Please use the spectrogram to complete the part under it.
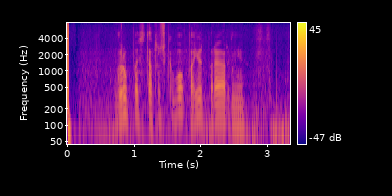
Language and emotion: Russian, neutral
